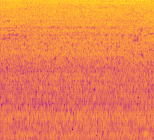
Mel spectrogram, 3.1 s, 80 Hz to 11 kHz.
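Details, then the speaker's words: 2005 Dodge Neon SRT-4 ACR, air pushed back into the tailpipe to find an exhaust leak: steady even hiss of escaping air in the engine bay with a vacuum-motor drone beneath; leak traced to a fitting at the rear. "what that's going to do is make the air come out in the engine bay and then you should be able to hear it and it actually worked really well"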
